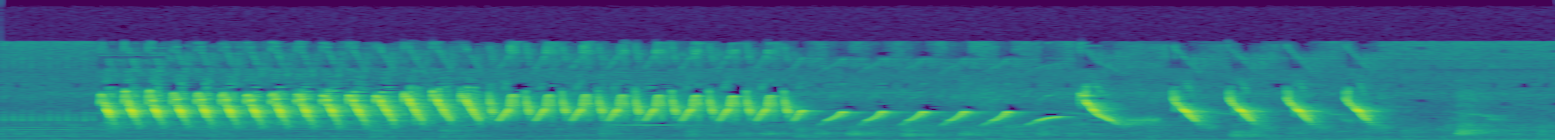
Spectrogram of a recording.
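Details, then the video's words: A white-headed munia, trained with canary song, gives a canary-like song: a fast, high, bright trill of about thirty notes, then slower slurred descending whistles and a few sharp rising notes. "Emprit Kaji Rasa KENARI GACOR"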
